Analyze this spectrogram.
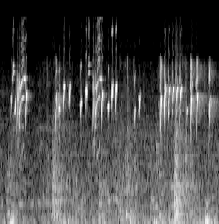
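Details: European goldfinch song to shake birds from moult into breeding mood: rapid, bright twittering phrases and clustered high chirps in short bursts, a low thump or two beneath.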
